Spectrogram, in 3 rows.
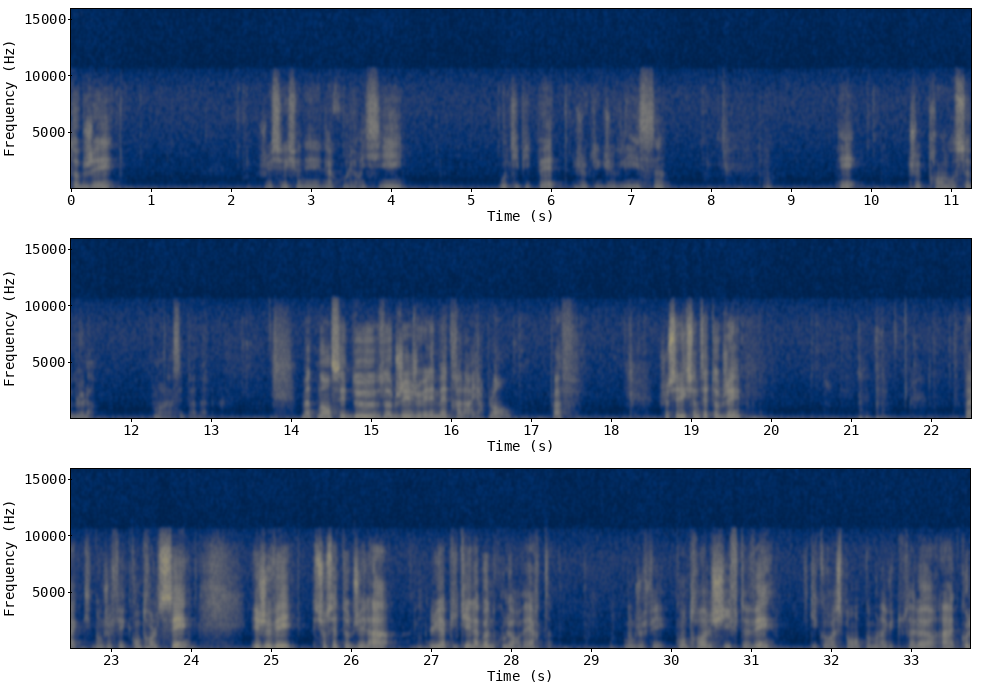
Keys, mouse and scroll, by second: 0.6 click, 2.2 click, 3.6 click, 5.5 click, 6.4-8.2 drag, 10.1 click, 11.3 click, 13.5 click, 14.6 click, 15.3 shift+click, 16.9 click, 17.8 click, 18.5 click, 18.9-20.0 drag, 19.9 ctrl+z, 20.7 click, 21.3 KP_Subtract, 21.5 KP_Add, 22.4 click, 22.8 click, 24.0 ctrl+c, 25.3 click, 26.3-27.2 drag, 27.1 ctrl+z, 28.3 middle click, 28.8 click, 32.0 click.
